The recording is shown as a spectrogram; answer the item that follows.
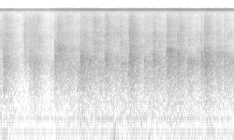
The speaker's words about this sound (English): Praise God. I hope we enjoy this secret. I appreciate God by clapping your hands.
